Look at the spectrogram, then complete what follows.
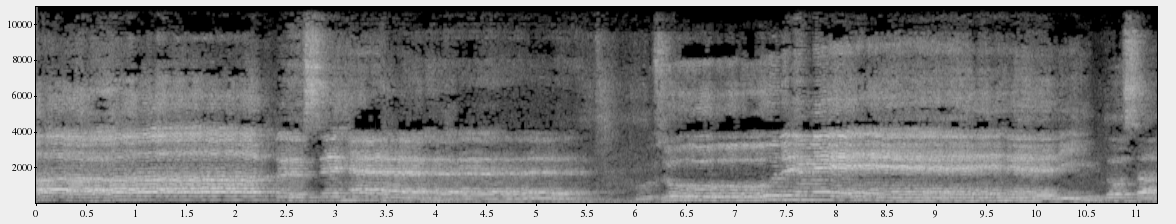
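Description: A solo male voice singing an Urdu naat unaccompanied, in long, drawn-out, ornamented phrases, with a brief break about six seconds in before the next line.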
